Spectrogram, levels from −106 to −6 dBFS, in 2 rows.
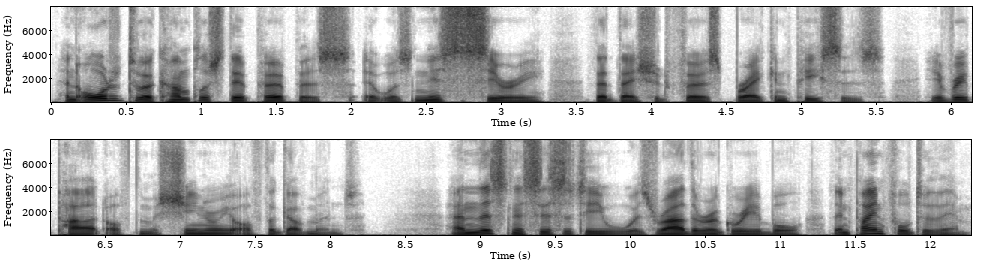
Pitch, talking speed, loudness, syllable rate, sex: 105 Hz, 165 wpm, -19 LUFS, 5.3 syllables/s, male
